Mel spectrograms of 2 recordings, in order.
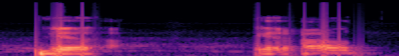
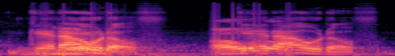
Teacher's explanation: you have a t between two vowel sounds you pronounce like r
